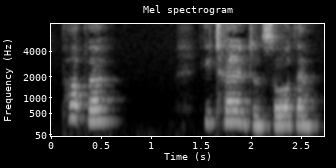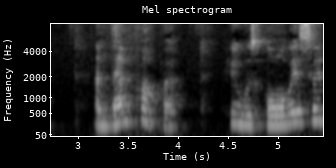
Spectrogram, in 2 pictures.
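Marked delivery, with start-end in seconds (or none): 0.1-0.6 put-on high, contained child's call; mild shout. A narrator's reading. Girl calling father across the crowd, mild shout. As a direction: call him over, pitched up. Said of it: "she shouted".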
